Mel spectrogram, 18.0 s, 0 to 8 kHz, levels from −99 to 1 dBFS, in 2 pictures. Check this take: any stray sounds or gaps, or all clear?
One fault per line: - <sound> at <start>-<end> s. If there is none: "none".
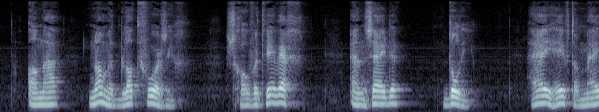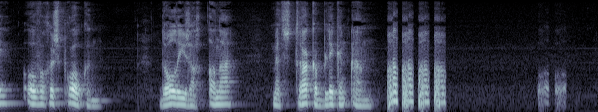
- laugh at 14.8-15.7 s
- laugh at 17.1-17.5 s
